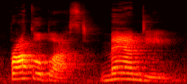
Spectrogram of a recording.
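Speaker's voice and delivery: loud roll call across the hall; calling out a name. A narrator's reading. Teacher calling out names.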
